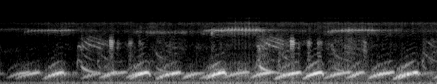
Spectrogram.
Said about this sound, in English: Once again, I couldn't tell you where you are or what you're listening to or what environment you're in. You'd be underwater for all I know. Well, you're close. You're actually in a marsh. In Panama, those were two different species of frogs.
